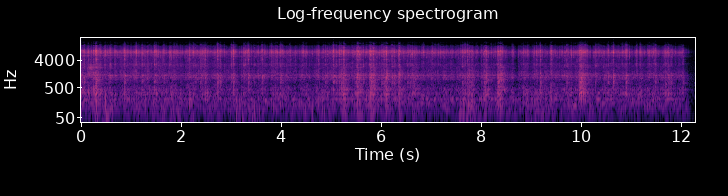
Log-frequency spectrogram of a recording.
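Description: Electric hand mixer whipping egg whites to stiff peaks, a steady close whir with a rattling, slightly grinding texture running unbroken and fairly loud throughout, no voices.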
